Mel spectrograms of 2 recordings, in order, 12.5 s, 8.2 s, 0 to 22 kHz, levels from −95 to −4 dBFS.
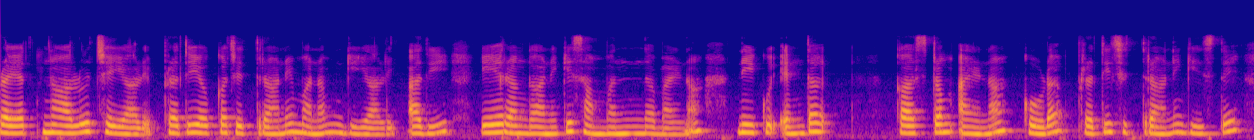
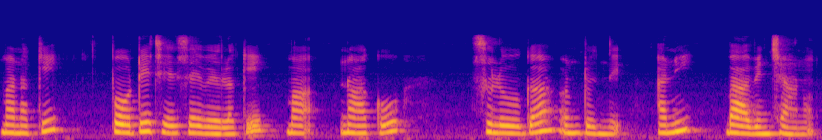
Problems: none marked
